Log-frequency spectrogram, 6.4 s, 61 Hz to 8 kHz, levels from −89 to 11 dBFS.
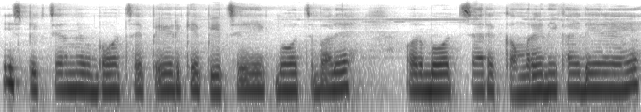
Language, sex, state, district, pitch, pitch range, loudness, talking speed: Hindi, male, Gujarat, Gandhinagar, 165 Hz, 160-165 Hz, -16 LUFS, 185 wpm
